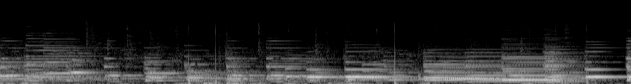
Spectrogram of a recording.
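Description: Piano music with a slow, flowing melody over sustained chords.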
